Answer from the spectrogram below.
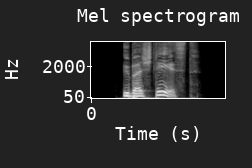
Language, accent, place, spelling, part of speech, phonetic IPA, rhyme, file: German, Germany, Berlin, überstehst, verb, [ˌyːbɐˈʃteːst], -eːst, De-überstehst.ogg
- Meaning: second-person singular present of überstehen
